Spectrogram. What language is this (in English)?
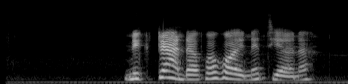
Kalenjin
